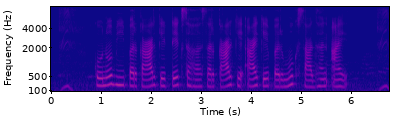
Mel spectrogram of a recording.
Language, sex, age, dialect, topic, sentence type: Chhattisgarhi, female, 18-24, Central, banking, statement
